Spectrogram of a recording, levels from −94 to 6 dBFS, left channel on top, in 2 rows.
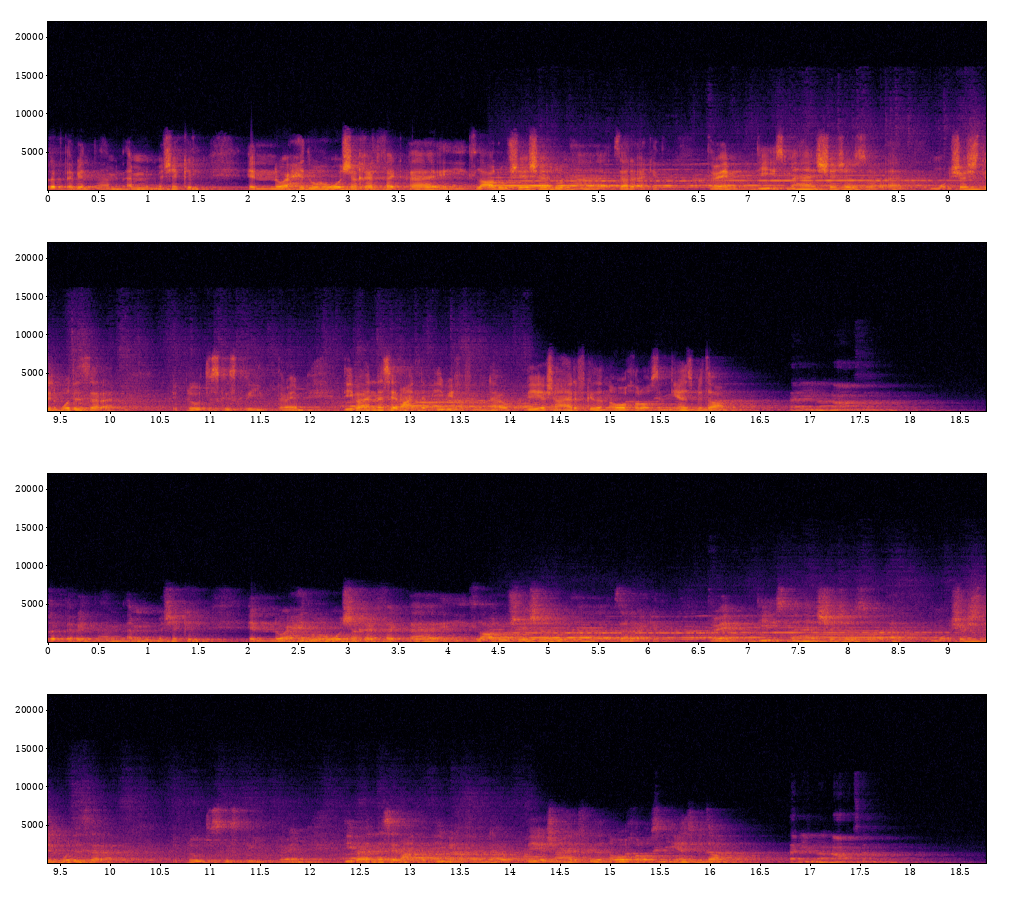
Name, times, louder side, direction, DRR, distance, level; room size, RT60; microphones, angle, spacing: voice 1, 0.0-6.1 6.6-10.3 10.6-16.2, left 3 dB, 35° left, 7 dB, 0.3 m, -26 dB
sound 1, 4.4-14.3, left 3 dB, 85° left, 0.8 m, -31 dB
voice 2, 15.1-16.2 16.8-17.6, equal, 75° right, -5 dB, 1.4 m, -33 dB
11.0 x 4.7 x 2.8 m, 2.3 s
head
